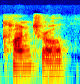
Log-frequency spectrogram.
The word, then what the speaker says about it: control: So you were saying control. Exactly, yeah. Yeah, so it's just emphasizing the second syllable, control.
